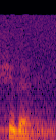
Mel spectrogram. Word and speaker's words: sugar: George Bernard Shaw was once speaking in a public meeting, and in the course of his remarks, he said that there's only one word in the English language which is spelt S but pronounced SH, and that's sugar.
